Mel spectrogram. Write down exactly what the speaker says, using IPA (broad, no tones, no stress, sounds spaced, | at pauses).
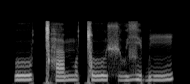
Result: uː ǀʰ a m o ǀ uː ʃ ṳ zʲ o ɓ i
